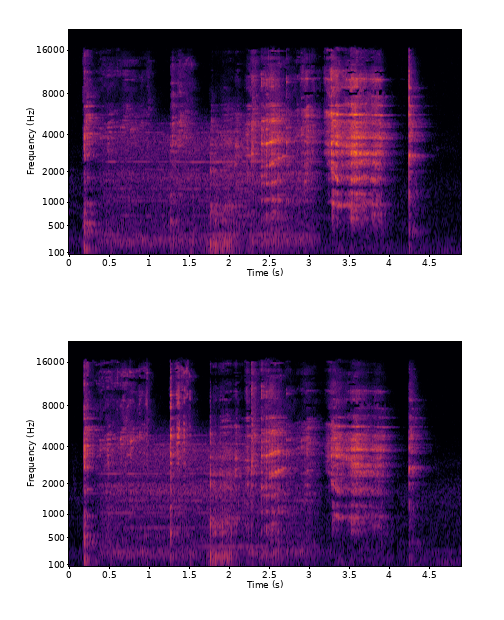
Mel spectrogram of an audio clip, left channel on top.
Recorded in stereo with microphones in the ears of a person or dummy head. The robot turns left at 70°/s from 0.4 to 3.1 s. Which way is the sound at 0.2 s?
30° right (ahead or behind).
